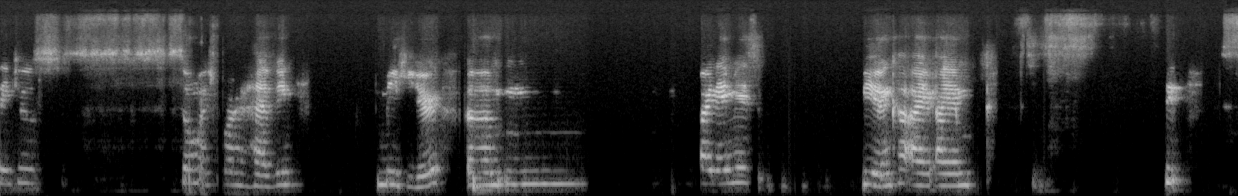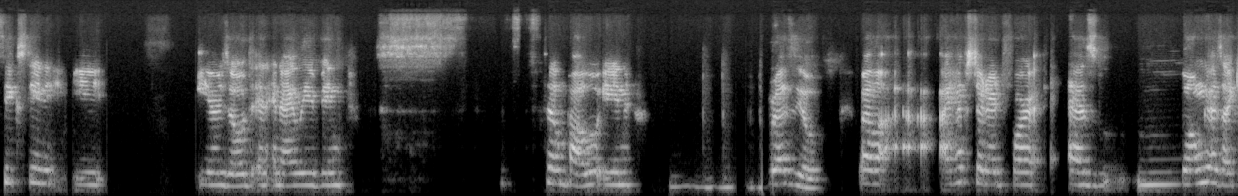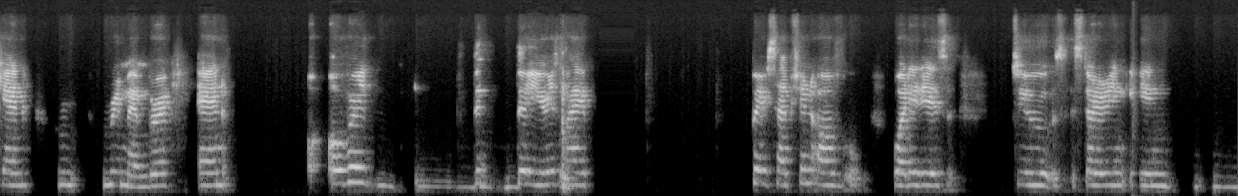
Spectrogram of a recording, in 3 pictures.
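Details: Young man from India who stutters, describing his own stammering on a live panel of young people who stutter; stuttering.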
